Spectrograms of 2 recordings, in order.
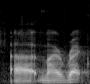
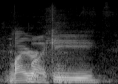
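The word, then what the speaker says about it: Myreque: It's a reference to the Marquis from the French Resistance, who, not spelt like that, obviously, but it's spelt Myrarchy to sound like Marquis, but be in a mire, a swamp.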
